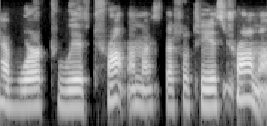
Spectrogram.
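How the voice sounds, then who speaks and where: A woman with an American accent speaks in a very deep, low voice. The background is quiet. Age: 60s. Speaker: psychotherapist. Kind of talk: interview.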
